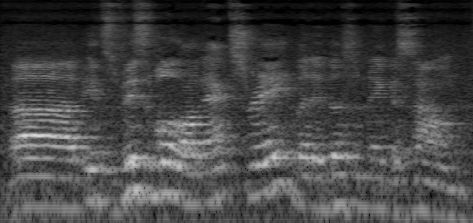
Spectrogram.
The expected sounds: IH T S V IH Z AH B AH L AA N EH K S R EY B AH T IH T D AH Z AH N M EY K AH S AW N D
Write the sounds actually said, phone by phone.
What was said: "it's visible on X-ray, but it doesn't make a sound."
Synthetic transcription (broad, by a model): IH T S V IH Z AH B AH L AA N EH K S R EY B AH T IH T D AH Z AH N M EY K AH S AW N D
